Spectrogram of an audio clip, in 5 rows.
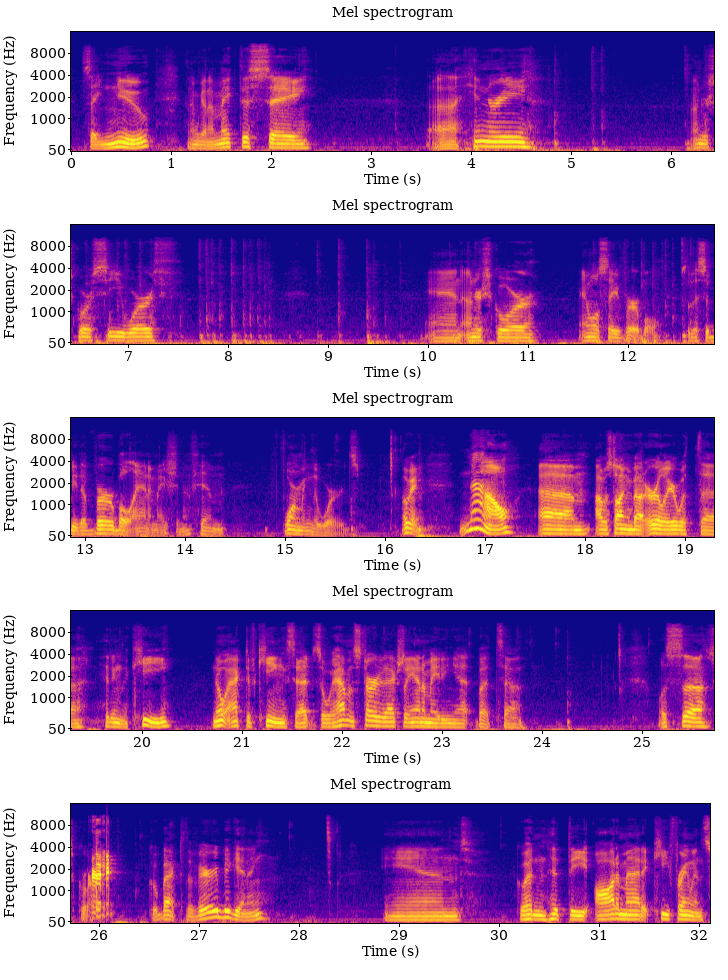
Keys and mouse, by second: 7.9 BackSpace, 9.0 BackSpace, 19.7-21.5 drag, 22.4 right click, 22.7 click, 25.9-27.6 drag, 29.6-31.4 drag, 31.8-32.1 drag.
